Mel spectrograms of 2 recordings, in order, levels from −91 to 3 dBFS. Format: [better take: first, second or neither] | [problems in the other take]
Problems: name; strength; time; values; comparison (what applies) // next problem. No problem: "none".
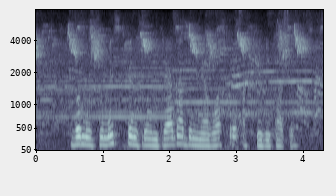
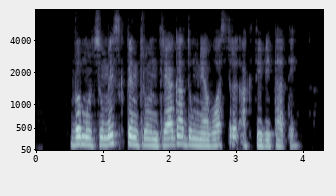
second | background sound (Chirp, tweet); 4 dB below the speech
